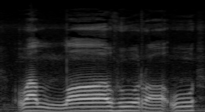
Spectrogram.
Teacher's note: huruf ra dibaca tabkhim, sudah kami jelaskan juga tadi, dibaca tebal. Ra'u, dibaca panjang.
